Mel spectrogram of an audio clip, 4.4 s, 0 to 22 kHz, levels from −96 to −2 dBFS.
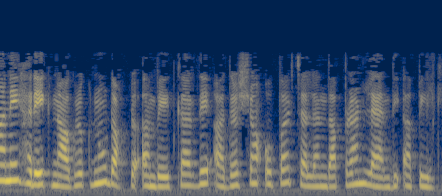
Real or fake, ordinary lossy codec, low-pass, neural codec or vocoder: real; none; 7.2 kHz; none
